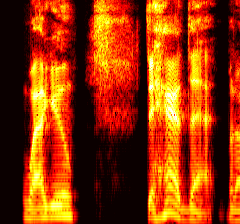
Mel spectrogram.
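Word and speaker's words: Wagyu: that um uh the is it pronounced Wu or Wagu? Wagu.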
